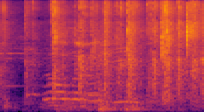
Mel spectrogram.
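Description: Several voices talking and calling out in a hall, joined about half a second in, with scattered short sharp taps.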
